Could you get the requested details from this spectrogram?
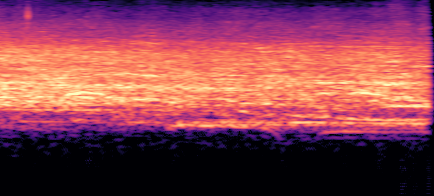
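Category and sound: crowd, crowd booing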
